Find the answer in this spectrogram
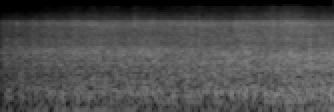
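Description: Steady road, wind and engine noise inside a moving Toyota car's cabin, fading in at the start.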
